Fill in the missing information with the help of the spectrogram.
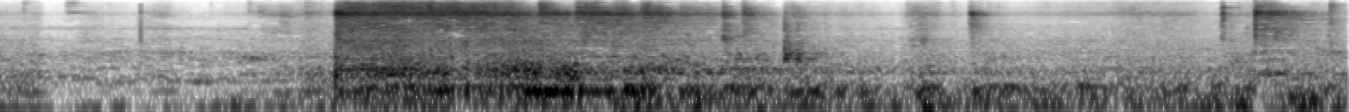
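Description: Commercial entrance door being opened with a tool worked at its lever-handle latch: a sudden loud rushing noise about two seconds in that fades over the next two seconds, then a few short clicks of the latch and handle.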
